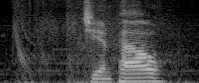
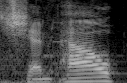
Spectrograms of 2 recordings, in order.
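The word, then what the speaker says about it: Chien-Pao: Or, I always hear people pronounce it as Chenpao, and in the back of my head, I'm just fucking screaming. Because, first of all, I know that that's not actually the way that Chinese is transliterated anymore, typically.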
